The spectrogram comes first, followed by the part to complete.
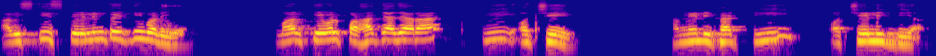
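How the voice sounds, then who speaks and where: A woman's voice: mid-range voice, normal speed, warm tone, dry recording. Lady teacher going over a lesson, quizzes then answers herself, dry close sound, kinda dull and lo-fi. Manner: asks questions and answers them herself. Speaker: shorthand teacher. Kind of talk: classroom lesson explaining.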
